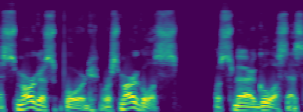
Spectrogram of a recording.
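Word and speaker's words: smörgås: I learned where the word uh smorggas board or smaros or smurgos as it's actually pronounced Swedish but I'm pretty sure Americans have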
